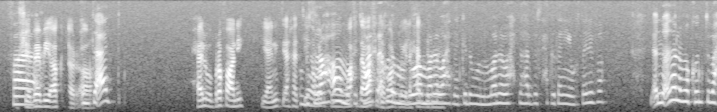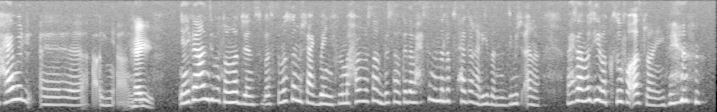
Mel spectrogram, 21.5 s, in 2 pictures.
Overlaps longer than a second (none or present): present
